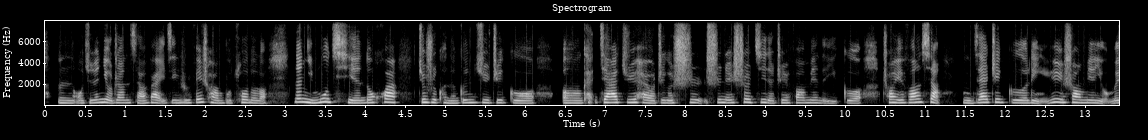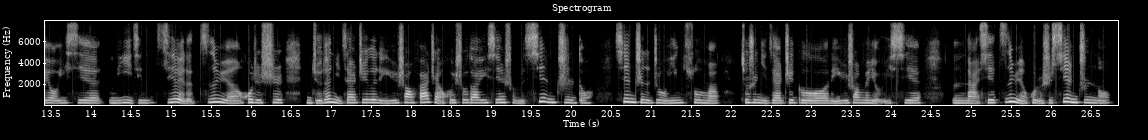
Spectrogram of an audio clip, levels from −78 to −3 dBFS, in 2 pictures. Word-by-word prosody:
嗯， 230 -1 -4
我 230 - -4
觉 235 +1 -2
得 255 - -1
你 285 0 +2
有 250 - +2
这 250 - -3
样 245 0 -3
想 220 -2 -1
法 255 -2 +3
已 - - -5
经 240 +1 -4
是 245 0 -4
非 280 +4 -1
常 245 -7 -1
不 - - -8
错 270 +4 -1
的 235 -3 -4
了。 205 - -3 0.3
那 320 0 +3
你 290 -5 +3
目 310 +6 +2
前 245 -7 +2
的 260 +1 0
话 285 0 +4 0.2
就 290 - +2
是 280 -1 +1
可 250 - -6
能 220 0 -5
根 255 +2 -3
据 265 -1 -3
这 250 +1 -2
个， 220 -3 -2 0.3
呃， 230 -1 -1
开 - - -3
家 275 -1 +7
居， 280 0 -1
还 265 -3 +1
有 225 -1 0
这 240 +1 -4
个 230 +1 -2
室 265 +1 +2
室 280 - +2
内 255 -1 -2
设 285 +2 +2
计 280 +1 -2
的 225 -3 -4
这 245 0 -4
方 250 0 -3
面 245 -1 -5
的 215 - -9
一 190 -2 -8
个 220 0 -3 0.2
创 275 -1 +2
业 255 0 -1
方 280 +3 +4
向。 295 -1 +4 0.2
你 230 -1 -4
在 275 +5 +3
这 295 +1 0
个 250 -4 -2
领 230 -4 -3
域 290 -1 0
上 280 -1 +3
面 245 -2 -3
有 200 - -4
没 225 +4 -4
有 230 -2 -2
一 235 - -5
些 235 -1 0
你 230 +3 -4
已 - - -2
经 230 +2 -6
积 280 +3 -1
累 280 - +4
的 - - -3
资 320 -1 -1
源， 225 -6 0
或 280 +1 +1
者 245 -2 -2
是 260 +1 +1 0.3
你 240 - -4
觉 225 -1 +1
得 290 - +3
你 280 -6 +2
在 255 +2 0
这 270 +1 -1
个 265 0 +2
领 215 -4 -3
域 230 - -3
上 260 +1 +2
发 280 +3 +4
展 275 -3 -2
会 250 -2 -2
受 260 0 -1
到 255 -1 +2
一 250 +1 -3
些 270 +1 +1
什 270 -3 -4
么 - - -8
限 290 - +3
制 265 -3 0
的 235 0 -6 0.3
限 330 -2 +3
制 285 -2 +3
的 245 - -2
这 245 +2 -4
种 225 -2 -2
因 240 +3 -4
素 255 -1 -2
吗？ 220 -1 -2 0.2
就 265 - 0
是 265 0 +1
你 230 -4 -2
在 230 +1 -1
这 250 +2 +1
个 225 -3 +1
领 195 -2 -3
域 230 - -2
上 250 0 0
面 235 -1 -2
有 220 - -3
一 220 - -7
些 235 0 +2 0.4
嗯， 230 -1 -4
哪 215 0 -1
些 250 +3 +6
资 315 +7 +2
源 235 -10 +3
或 255 - -1
者 215 - -3
是 235 0 -1
限 295 +2 +6
制 265 -2 0
呢？ 230 0 -5
250 Hz, 300 characters per minute, -23 LUFS, 230-275 Hz, 0.4 s, 家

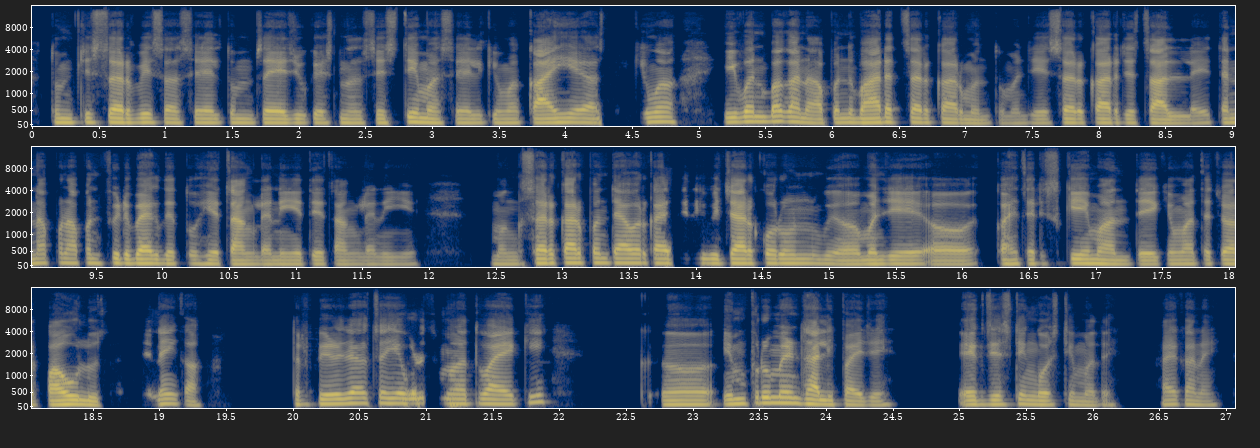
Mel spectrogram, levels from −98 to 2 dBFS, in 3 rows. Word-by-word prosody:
तुमची 125 +1 -1
सर्व्हिस 125 0 +2
असेल, 120 0 -1
तुमचं 120 0 -2
एज्युकेशनल 115 0 0
सिस्टम 125 +2 +1
असेल 115 0 -2
किंवा 115 0 -3
काहीही 120 +2 +4
असेल. 120 0 -1 0.2
किंवा 145 +2 +2 0.4
इव्हन 150 +2 +3
बघा 150 -2 +3
ना, 120 -4 +1
आपण 125 +3 -1
भारत 125 +1 +3
सरकार 125 -3 0
म्हणतो 105 +1 -7
म्हणजे 110 +2 -8
सरकार 115 0 +1
जे 115 - -2
चाललंय 105 0 0
त्यांना 125 +2 -1
पण 145 - -3
आपण 135 0 -2
फीडबॅक 130 -2 +4
देतो, 120 0 -4
"हे 115 0 0
चांगलं 110 -1 0
नाही 110 0 -2
आहे, 110 - -1
ते 115 -1 -1
चांगलं 105 0 -6
नाही 105 0 -9
आहे." - - -13 0.6
मग 110 0 -5
सरकार 135 +2 +4
पण 145 -1 0
त्यावर 140 0 +3
काहीतरी 130 0 -1
विचार 130 0 +4
करून 130 -1 +1 0.2
अ, 105 0 0
म्हणजे 115 +1 +1
अ, 105 - -2 0.4
काहीतरी 115 0 -3
स्कीम 125 +1 +1
आणते 110 -1 0
किंवा 115 0 -2
त्याच्यावर 115 -1 -1
पाऊल 125 0 +6
उचलते 105 - -11
नाही 145 +1 +1
का. 110 -3 -3 0.7
तर 130 -1 -5
फीडबॅकचं 155 +3 +3
एवढंच 155 0 +1
महत्त्व 145 +1 0
आहे 135 -1 +4
की 195 +2 -3 0.9
अ, 120 - 0 0.4
इम्प्रूवमेंट 165 +3 +3
झाली 130 -3 +5
पाहिजे 110 0 -2 0.6
एक्झिस्टिंग 125 +1 -1
गोष्टीमध्ये 120 -2 -3 0.4
आहे 130 0 -2
का 130 -1 -4
नाही. 115 -1 -7
120 Hz, 155 wpm, -24 LUFS, 115-135 Hz, 0.9 s, पाऊल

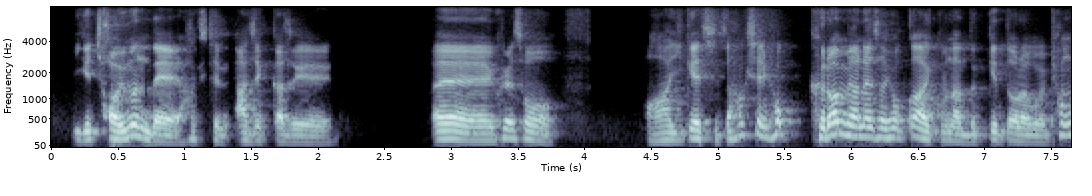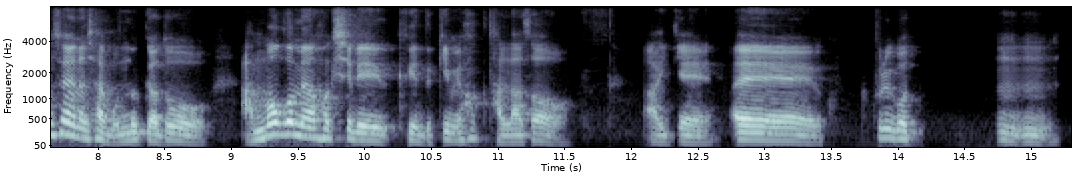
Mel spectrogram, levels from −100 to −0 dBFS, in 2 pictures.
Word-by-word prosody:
이게 130 0 -1
젊은데 - - +5
확실히 - - -9
아직까지. 95 -2 -2 0.8
예 120 -4 +5
그래서 140 -5 -1 0.6
아 115 +3 -4
이게 120 +4 +2
진짜 140 +1 -5
확실히 200 +1 -3
효 225 0 -2
'그런 215 0 +5
면에서 170 -4 +3
효과가 155 0 +3
있구나.' - - -3
느끼더라고요. 100 -1 -2
평소에는 200 -5 0
잘 - - 0
못 95 - -6
느껴도 115 -5 -3 0.2
안 130 - -4
먹으면 205 -5 +4
확실히 125 -7 -2
그게 115 - -6
느낌이 125 0 -9
확 145 +3 -13
달라서 100 0 -6 0.5
아 - - -9
이게 95 -2 -7
예예예. 110 -5 +2 0.4
그리고 140 -3 -4 0.6
음음. 105 -4 -10
125 Hz, 305 characters per minute, -22 LUFS, 105-150 Hz, 0.8 s, 젊은데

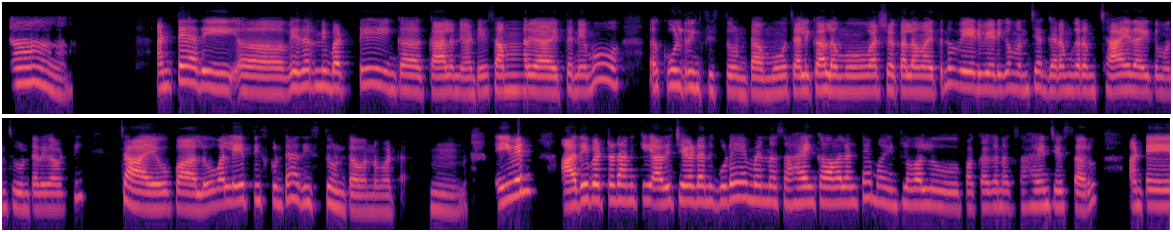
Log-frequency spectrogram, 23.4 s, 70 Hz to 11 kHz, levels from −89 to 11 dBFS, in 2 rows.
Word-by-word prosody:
ఆ! - - +3 1.4
అంటే, 245 +6 +3
అదీ 250 -2 +2 0.3
ఆహ్, 185 -1 +1
వెదర్‌ని 250 +1 0
బట్టీ, 235 +3 0 0.2
ఇంకా 210 -1 -3 0.2
కాలని 190 0 +2
అంటే, 185 +1 -5
సమ్మర్ 205 +1 +1
ఆహ్, - - +5
అయితేనేమో 195 - -4 0.5
ఆహ్, 230 - -4
కూల్‌డ్రింక్సిస్తూ 230 -5 -3
ఉంటాము. 180 0 -2
చలికాలము, 200 0 +2 0.2
వర్షాకాలవయితెను 200 +3 0
వేడివేడిగా 220 -2 +2
మంచిగా 215 +3 -6
గరం‌గరం 205 0 -2
చాయ్ 205 +2 +5
దాగితే 195 -1 -1
మంచిగుంటది 185 -1 -7
గాబట్టి, 185 +12 -7 0.4
చాయో, 190 -2 +6 0.2
పాలో 185 -1 +3
వాళ్ళేది 255 +3 +2
తీసుకుంటే 250 0 -7
అది 245 - -6
ఇస్తూ 230 +3 -9
ఉంటావన్నమాట. 170 -2 -5 0.4
హ్మ్. 175 -3 -12 0.5
ఈవెన్ 340 +7 +7 0.4
అదీ 225 +6 +6
బెట్టడానికి, 270 -1 +2
అది 235 +1 +3
చెయడానికి 260 -2 +2
గూడా 275 +3 +2
ఏమైనా 260 -3 -3
సహాయం 240 +2 +1
కావాలంటే, 245 +3 +1
మా 250 - -6
ఇంట్లోవాళ్ళూ 225 -1 -3 0.3
పక్కాగా 200 +1 -7
నాకు 195 0 -14
సహాయం 210 +2 -6
చేస్తారు. 200 -3 -3 0.4
అంటే, 215 +1 +2
210 Hz, 125 wpm, -23 LUFS, 195-245 Hz, 1.4 s, ఈవెన్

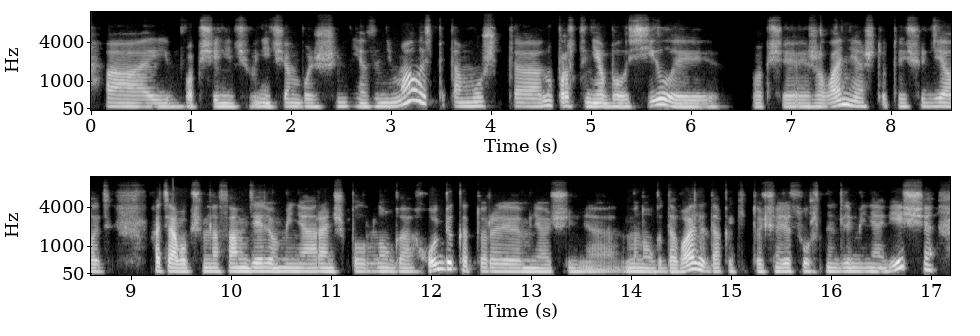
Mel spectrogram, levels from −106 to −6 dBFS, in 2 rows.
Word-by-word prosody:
а, 130 -2 0
и 125 0 -3
вообще 125 0 -2
ничего 125 -1 -3
ничем 130 0 -3
больше 130 +1 -5
не 140 -2 -5
занималась, 150 - +2
потому 145 - -4
что, 135 -1 -4
ну, 170 +2 -1
просто 145 -1 -1
не 135 0 +4
было 125 0 0
сил 165 +11 +4
и 120 -1 -1 0.3
вообще 125 0 -4
желания 140 +6 +2
что-то 135 - -7
ещё 130 0 -6
делать. 135 -2 -1 0.4
Хотя, 145 -2 +5
в - - +3
общем, 130 +1 0
на 135 0 +2
самом 135 +1 +3
деле 140 +1 +4
у 130 - +2
меня 135 0 +1
раньше 135 -2 0
было 135 0 -2
много 135 -1 -2
хобби, 215 - +4
которые 135 -7 -1
мне 130 -1 0
очень, 65 - -3
э, 65 0 -6
много 125 -2 -2
давали, 145 - +5
да, 135 -4 -2
какие-то 130 0 -9
очень 130 +1 -1
ресурсные 135 0 -2
для 135 +1 -1
меня 135 -1 -2
вещи. 195 - +2
135 Hz, 160 wpm, -24 LUFS, 125-140 Hz, 0.4 s, Хотя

